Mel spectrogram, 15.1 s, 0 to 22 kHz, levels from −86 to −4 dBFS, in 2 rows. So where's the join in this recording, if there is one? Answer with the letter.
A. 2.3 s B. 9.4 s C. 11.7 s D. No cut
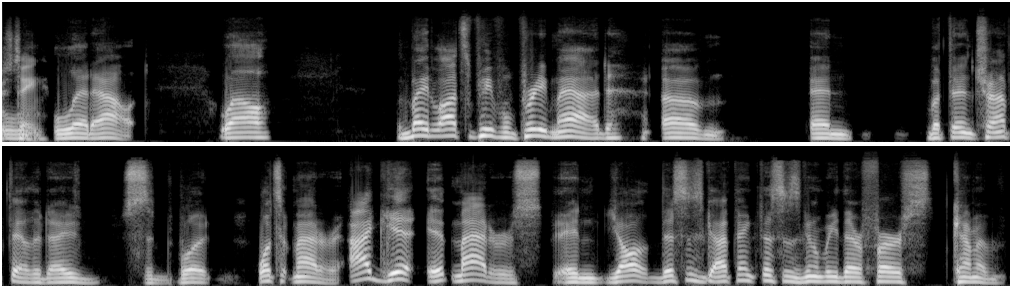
D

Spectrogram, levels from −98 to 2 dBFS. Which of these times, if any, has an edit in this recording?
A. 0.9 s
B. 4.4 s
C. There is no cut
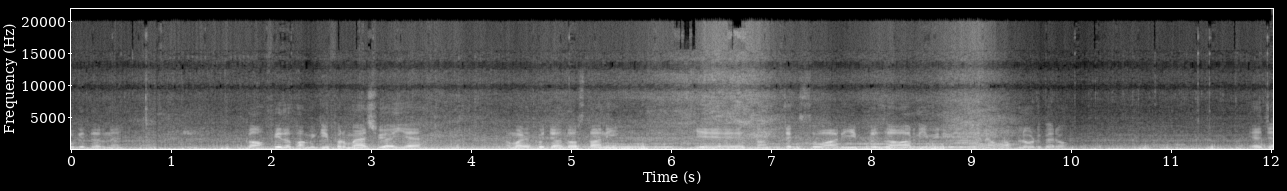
A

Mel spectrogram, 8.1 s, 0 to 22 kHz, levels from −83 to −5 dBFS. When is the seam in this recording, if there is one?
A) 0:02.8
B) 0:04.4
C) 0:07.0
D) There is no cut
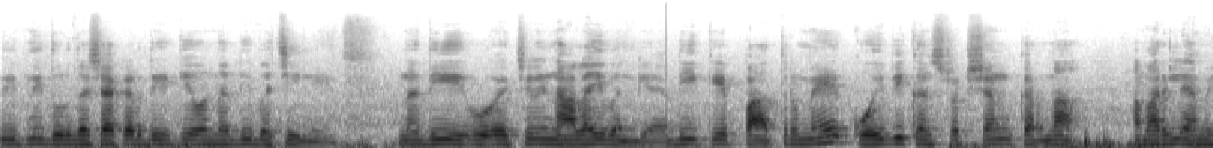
B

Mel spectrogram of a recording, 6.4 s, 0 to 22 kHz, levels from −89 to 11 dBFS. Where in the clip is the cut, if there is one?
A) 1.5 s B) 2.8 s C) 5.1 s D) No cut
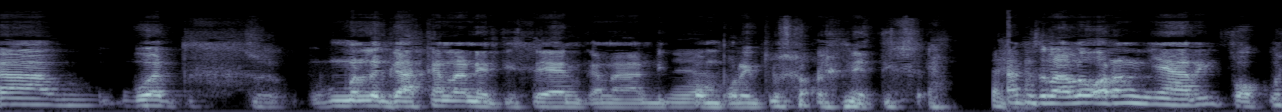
C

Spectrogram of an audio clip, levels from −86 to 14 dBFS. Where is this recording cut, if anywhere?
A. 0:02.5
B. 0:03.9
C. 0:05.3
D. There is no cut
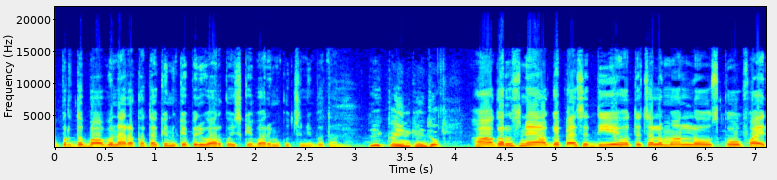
B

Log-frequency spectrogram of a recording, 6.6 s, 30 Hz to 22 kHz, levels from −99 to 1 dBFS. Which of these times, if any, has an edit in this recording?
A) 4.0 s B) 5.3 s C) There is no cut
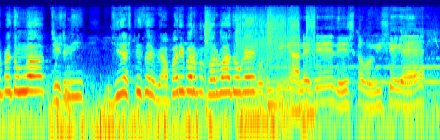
A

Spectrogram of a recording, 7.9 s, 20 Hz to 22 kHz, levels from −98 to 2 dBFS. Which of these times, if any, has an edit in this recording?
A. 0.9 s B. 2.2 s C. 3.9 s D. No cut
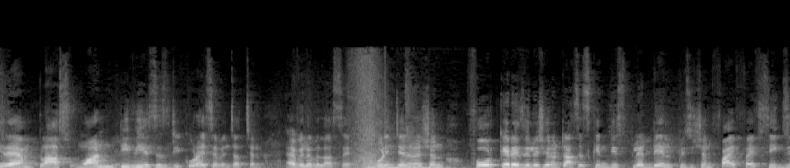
C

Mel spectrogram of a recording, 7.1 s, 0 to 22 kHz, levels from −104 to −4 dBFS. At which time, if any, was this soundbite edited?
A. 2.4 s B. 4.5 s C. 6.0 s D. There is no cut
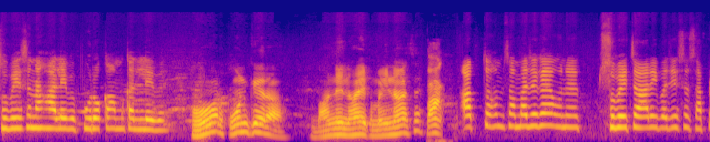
B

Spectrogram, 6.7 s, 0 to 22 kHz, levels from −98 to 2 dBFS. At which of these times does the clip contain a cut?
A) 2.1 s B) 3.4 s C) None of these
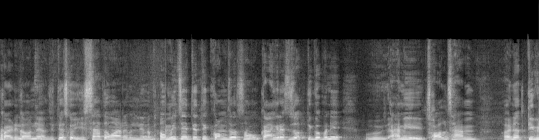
A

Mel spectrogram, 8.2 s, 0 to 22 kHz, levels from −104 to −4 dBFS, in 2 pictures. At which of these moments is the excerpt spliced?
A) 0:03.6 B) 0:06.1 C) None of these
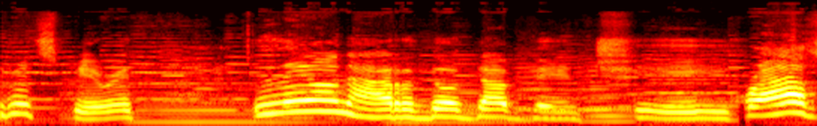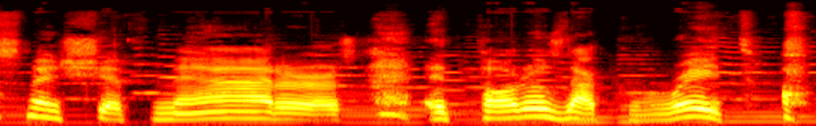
A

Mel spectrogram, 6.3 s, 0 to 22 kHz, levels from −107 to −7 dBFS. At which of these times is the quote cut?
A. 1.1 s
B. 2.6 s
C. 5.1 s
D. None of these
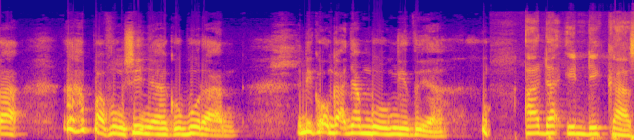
C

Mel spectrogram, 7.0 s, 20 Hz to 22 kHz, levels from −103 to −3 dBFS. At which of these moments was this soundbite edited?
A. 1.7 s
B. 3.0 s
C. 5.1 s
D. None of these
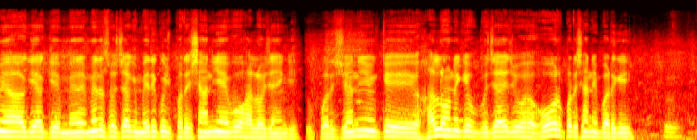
B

